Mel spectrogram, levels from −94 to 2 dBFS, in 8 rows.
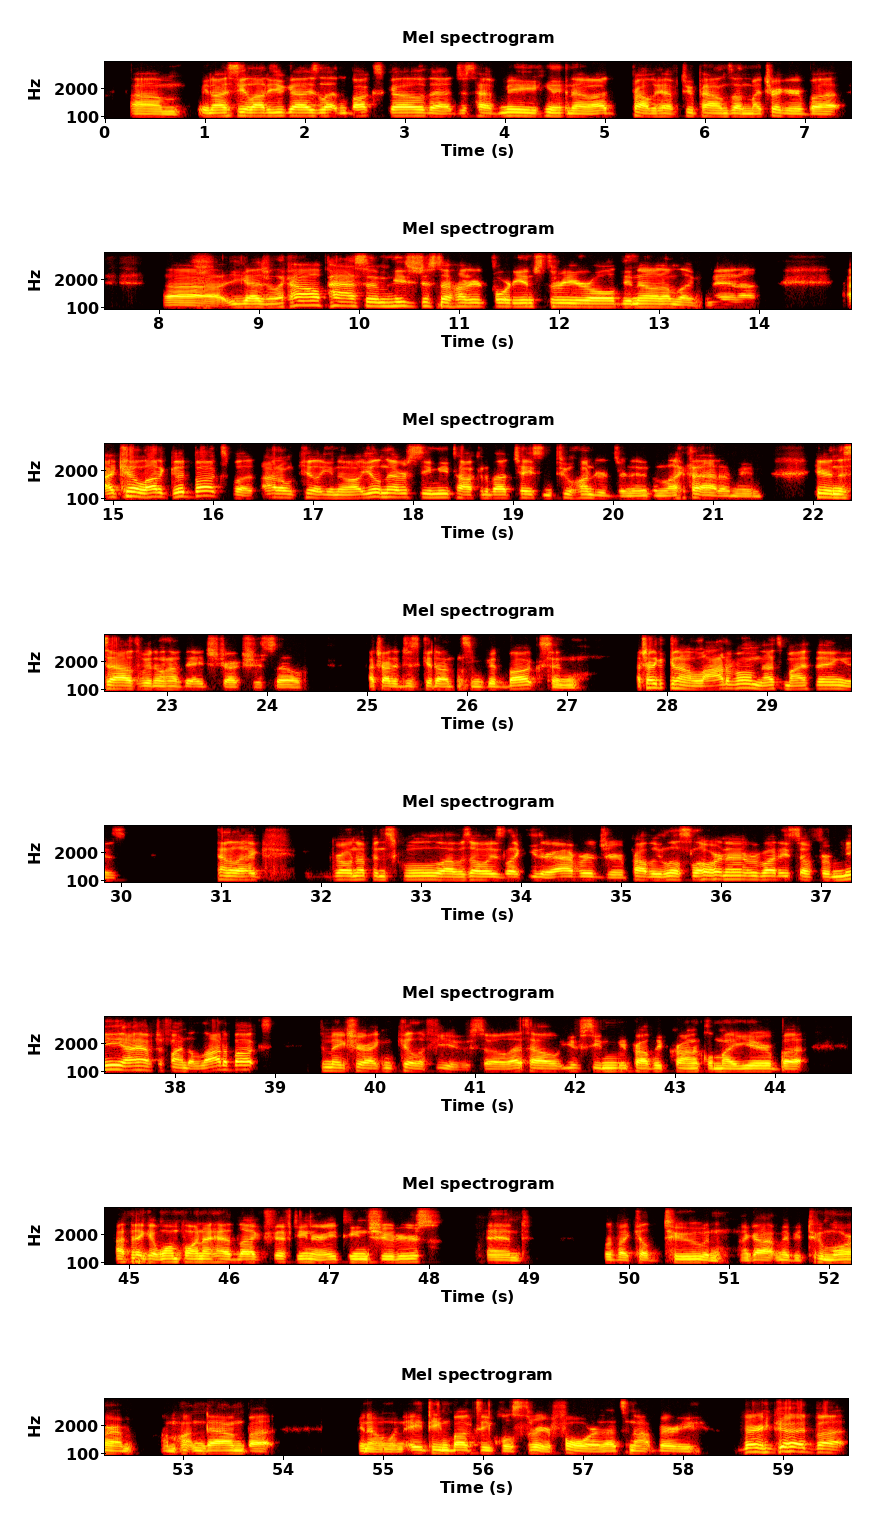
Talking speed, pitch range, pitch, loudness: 210 wpm, 115-145 Hz, 125 Hz, -22 LUFS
